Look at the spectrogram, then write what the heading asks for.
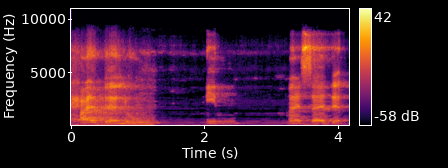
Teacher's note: huruf Dal ini Qalqalah ya dia dipantulkan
